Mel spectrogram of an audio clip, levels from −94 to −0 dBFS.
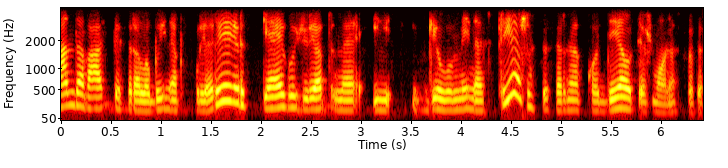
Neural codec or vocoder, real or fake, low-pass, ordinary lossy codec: codec, 16 kHz, 16 kbps, FunCodec, trained on LibriTTS, 50 frames a second; fake; 3.6 kHz; Opus, 32 kbps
